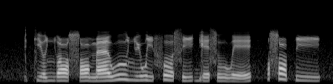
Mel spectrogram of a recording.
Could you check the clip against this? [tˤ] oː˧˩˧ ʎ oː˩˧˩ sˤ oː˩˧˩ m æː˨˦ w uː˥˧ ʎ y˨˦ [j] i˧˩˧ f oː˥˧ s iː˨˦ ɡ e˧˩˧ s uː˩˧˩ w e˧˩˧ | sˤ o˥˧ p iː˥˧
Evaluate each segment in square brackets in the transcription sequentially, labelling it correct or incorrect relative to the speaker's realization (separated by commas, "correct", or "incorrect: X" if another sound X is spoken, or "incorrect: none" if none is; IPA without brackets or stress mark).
incorrect: tʲ, incorrect: w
